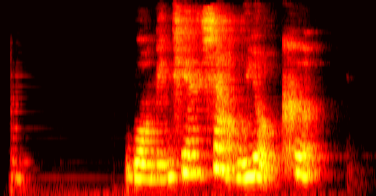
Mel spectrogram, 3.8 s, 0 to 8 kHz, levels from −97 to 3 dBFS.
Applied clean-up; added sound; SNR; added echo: neural mask model DeepFilterNet 3.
